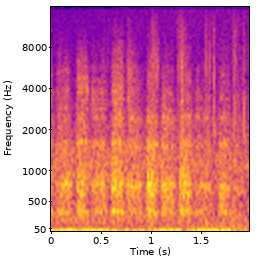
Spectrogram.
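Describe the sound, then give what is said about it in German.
A dog pants rapidly and steadily, a quick run of short breathy huffs in an even rhythm with no voices over it. “Na, komm her, feiner Hund.”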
